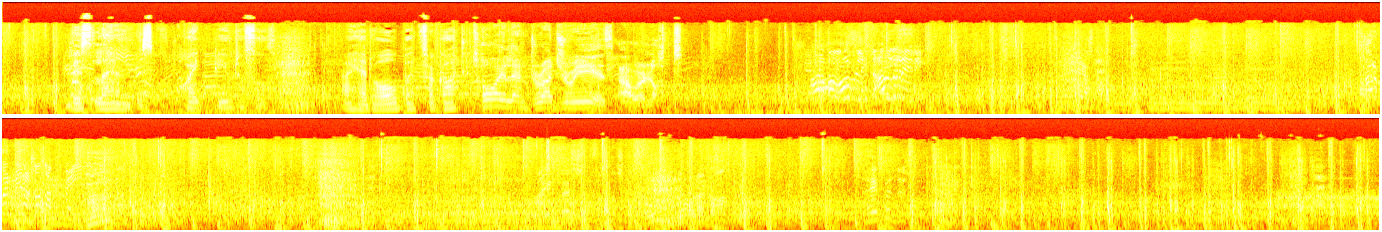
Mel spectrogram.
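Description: Hooves crunch steadily on snow.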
